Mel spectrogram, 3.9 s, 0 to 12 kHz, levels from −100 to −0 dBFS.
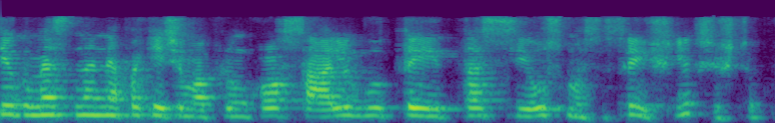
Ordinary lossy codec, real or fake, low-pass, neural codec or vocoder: AAC, 32 kbps; real; 7.2 kHz; none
